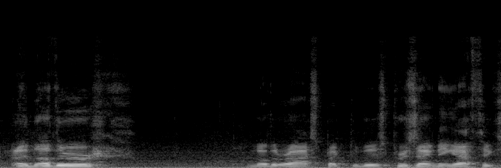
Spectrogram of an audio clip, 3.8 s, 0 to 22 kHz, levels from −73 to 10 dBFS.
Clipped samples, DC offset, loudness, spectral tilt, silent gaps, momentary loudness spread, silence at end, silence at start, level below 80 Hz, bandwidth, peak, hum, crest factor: under 0.1%; under 0.1%; -18 LUFS; -6.5 dB/octave; none; 24 LU; 0 s; 0 s; -36 dBFS; 15 kHz; -2 dBFS; none; 16 dB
